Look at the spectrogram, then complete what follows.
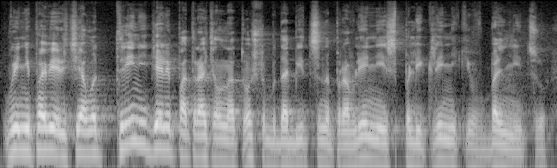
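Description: Actor playing a pompous low-voiced Soviet busybody. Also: male voice, quick pace, natural voice. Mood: ingratiating, complaining. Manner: officious, bureaucratic speechifying, false modesty. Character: pompous, self-important Soviet male housing activist and schemer. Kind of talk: Soviet radio theatre acting.

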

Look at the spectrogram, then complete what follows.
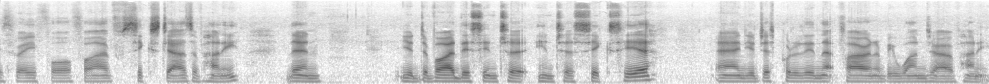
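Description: A man with a low, gravelly voice answers questions and explains with enthusiasm as he demonstrates in an outdoor garden. There is faint outdoor noise in the background, and the recording sounds like a phone camera held nearby. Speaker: beekeeping company host.

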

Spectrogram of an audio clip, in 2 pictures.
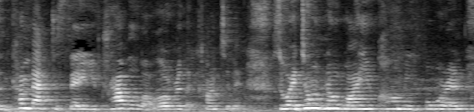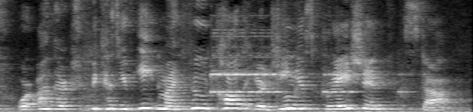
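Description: A woman's voice: sits high, fairly bright tone, a little hiss or hum. A woman in her thirties from Nigeria performing a spoken word poem at a lectern, rhythmic and emphatic, recorded from a camera across a small room. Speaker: poet. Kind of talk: spoken word poetry reading. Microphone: far camera. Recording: echoey room.

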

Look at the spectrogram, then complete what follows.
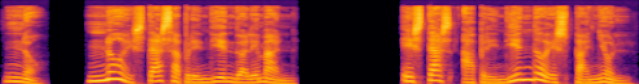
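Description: Slow, mellow woman answering drills. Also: on the low side, sing-song, dry recording, clean studio sound. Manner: slow, deliberate, clearly articulated answers. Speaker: language course speaker.

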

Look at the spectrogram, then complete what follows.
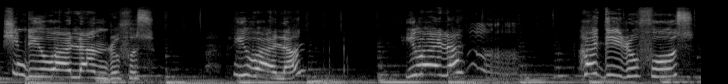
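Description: A cheerful young cartoon girl, with an extremely high voice and an unhurried pace. She is eager and coaxing in a childlike way, as in a dubbed children's show. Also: music in the background. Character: cheerful young girl devoted to her dog. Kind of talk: animated children's cartoon dub.

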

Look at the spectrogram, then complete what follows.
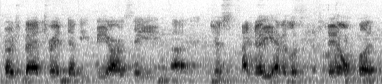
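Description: A man's voice: a little high, level tone, brisk, phone-quality sound, music in the background. A man working as a reporter, putting questions at a press conference, in thin-sounding audio. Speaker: television reporter.

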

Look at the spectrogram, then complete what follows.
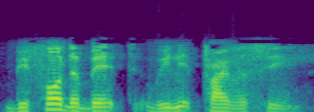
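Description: A middle-aged man shows off a car fitted for camping, talking plainly and pausing on uh fillers. His voice is a little husky and sits at an ordinary pitch. The sound is thin and dry, as if caught on a phone. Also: dry recording, phone-quality sound. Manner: plain, instructive, with frequent uh fillers. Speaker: vlogger demonstrating a car camping setup. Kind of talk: casual how-to walkthrough. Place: outdoor carport beside a house.

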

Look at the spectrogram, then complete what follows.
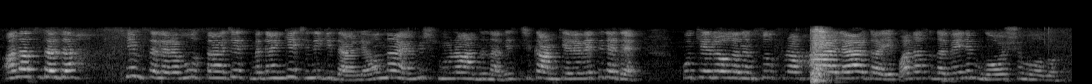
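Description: Lively woman folk-tale teller, Central Anatolian accent; distant mic, faint noise. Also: sits high, moderate pace. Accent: Central Anatolian Turkish. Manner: lively, dramatic, addresses listeners directly. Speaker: storyteller. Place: museum room. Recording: echoey room, distant, dull, faint noise.

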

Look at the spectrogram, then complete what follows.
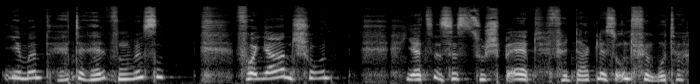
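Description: An actress playing an emotionally detached woman with a fearful streak in a German radio crime drama, with a husky voice. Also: a little high, unhurried, darkish tone. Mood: anxious, pleading.

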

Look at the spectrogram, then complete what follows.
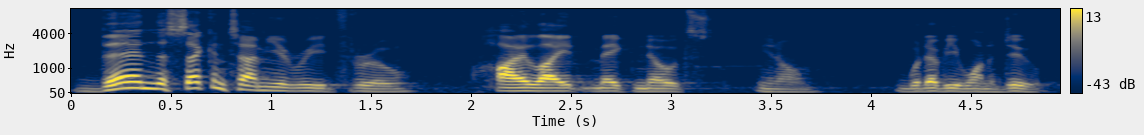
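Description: Middle-aged professor teaching a class. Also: male voice, mid-range voice, lively intonation, normal speed. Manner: explains step by step, conversational. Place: tiered university classroom.

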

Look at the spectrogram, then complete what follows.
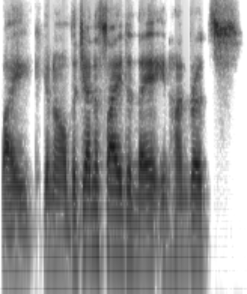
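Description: A man's voice: fairly low pitch, steady tone, unhurried, smooth. Rambling young man, dull audio. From Ireland. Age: young adult. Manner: rambling, sweary. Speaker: political forum guest. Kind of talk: casual political discussion. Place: small room at home, video call.

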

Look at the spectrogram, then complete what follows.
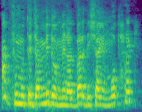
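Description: A woman's voice: a little high, fast, dark tone, natural voice. A woman playing a friendly young goatherd boy in a dubbed children's cartoon. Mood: matter-of-fact.

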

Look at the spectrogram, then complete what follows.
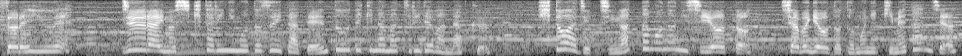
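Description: A woman's voice: high-pitched, animated, moderate pace, music in the background. A woman voicing a sly, self-assured fox shrine maiden in a Japanese anime game, speaking in a lordly, archaic, teasing manner.

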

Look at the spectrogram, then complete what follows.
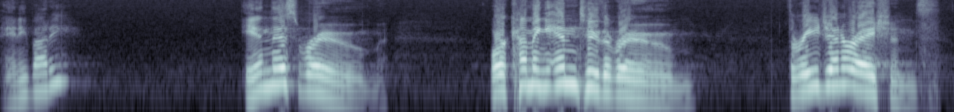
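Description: A middle-aged man, a pastor addressing his congregation informally in a folksy, dry manner with long pauses, in a large church. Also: sits high, very animated. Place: large church sanctuary, indoors. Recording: reverberant church hall.

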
